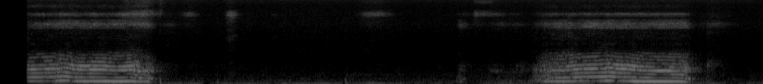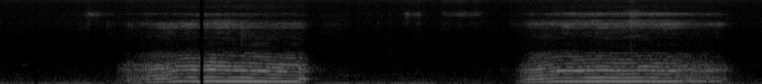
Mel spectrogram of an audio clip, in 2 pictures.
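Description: Deep, buzzing snores from an English Bulldog come in long, rumbling pulses, each about a second and a half. They return at a slow, uneven rhythm of roughly every four seconds, with quiet breathing in between.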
